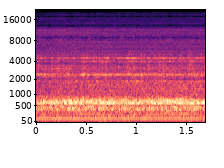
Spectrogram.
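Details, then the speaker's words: Old L&A electric pressure washer from a barn, freed up so the contactor now switches the motor on; steady even motor hum with no knocks or catches, motor running smoothly while belt and pulley drive the water pump. "Let me show you the motor. So we're on. Motor's running pretty smoothly."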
